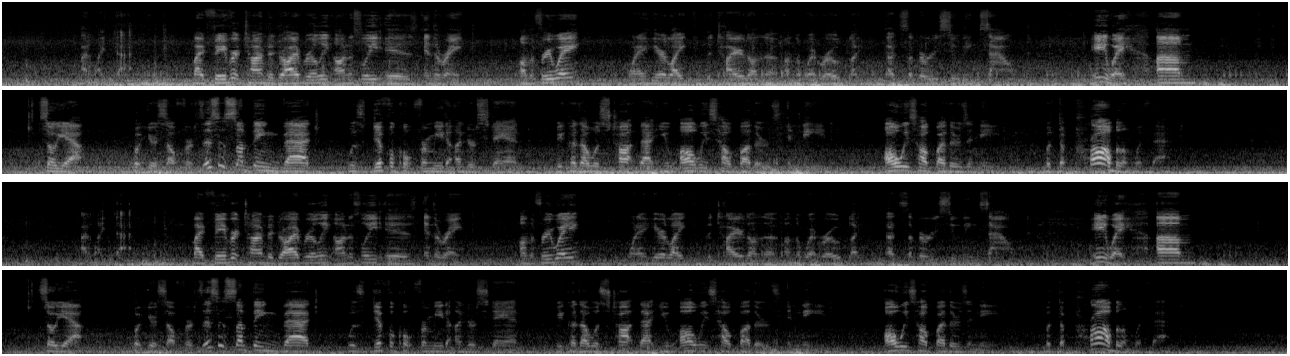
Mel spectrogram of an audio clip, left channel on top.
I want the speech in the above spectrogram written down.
I like that. My favorite time to drive, really, honestly, is in the rain. On the freeway, when I hear like the tires on the wet road, like that's a very soothing sound. Anyway, so yeah, put yourself first. This is something that was difficult for me to understand because I was taught that you always help others in need. Always help others in need. But the problem with that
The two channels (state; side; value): quieter; right; 6.6 dB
